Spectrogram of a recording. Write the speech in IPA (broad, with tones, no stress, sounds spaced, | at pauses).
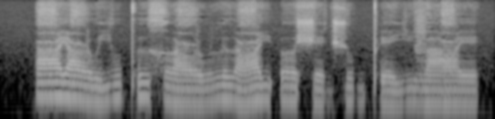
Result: ʕ e˦ ʕ u˨ j u˦ pʼ ɯ˦ x ɤ˨ ʕ u˨˦ l ɯ˦˨ ʕ i˦ ʔ ɤ˦ ʃ e˨ ɡ ʃ u˦ ɡ pʼ e˨ j i˦˨ v a˦ ʕ e˦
